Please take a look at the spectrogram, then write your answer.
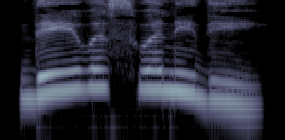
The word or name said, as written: ದೇವಸ್ವನಿಧಿ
